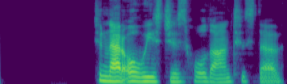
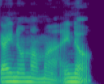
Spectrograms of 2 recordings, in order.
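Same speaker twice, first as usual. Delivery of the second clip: put-on quietly conceding to her child; softer, tired voice; soft, weary admission; 4 semitones lower, 8 dB quieter than usual. Her soft reply to daughter.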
